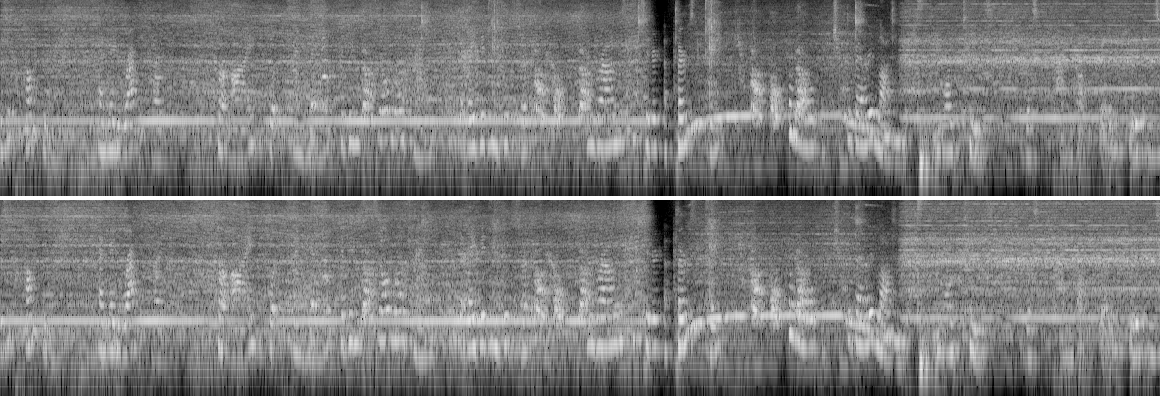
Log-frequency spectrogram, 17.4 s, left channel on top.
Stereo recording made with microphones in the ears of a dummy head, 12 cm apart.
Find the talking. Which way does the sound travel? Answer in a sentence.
You can hear the talking travel towards the left.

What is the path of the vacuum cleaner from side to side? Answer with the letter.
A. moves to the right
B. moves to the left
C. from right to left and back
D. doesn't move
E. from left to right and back
C.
